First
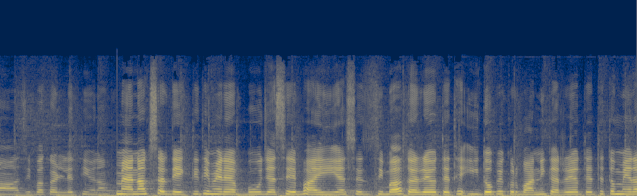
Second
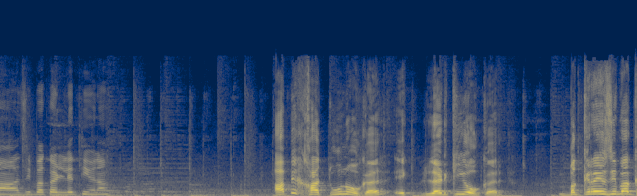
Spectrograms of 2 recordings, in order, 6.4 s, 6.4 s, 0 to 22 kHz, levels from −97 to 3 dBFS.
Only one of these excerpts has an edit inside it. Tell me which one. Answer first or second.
first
